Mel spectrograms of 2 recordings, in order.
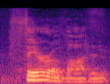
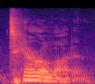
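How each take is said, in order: First: It begins with a soft th sound. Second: It begins with a t and a puff of air. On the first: The speaker calls it wrong. "instead of saying Theravadan" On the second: The speaker calls it right. "it's actually Theravada, sort of like a little bit, a little bit air coming out extra"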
